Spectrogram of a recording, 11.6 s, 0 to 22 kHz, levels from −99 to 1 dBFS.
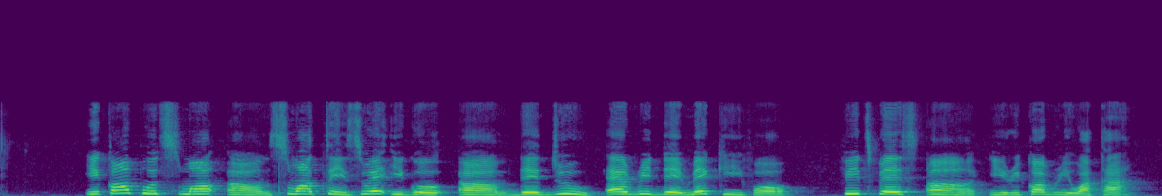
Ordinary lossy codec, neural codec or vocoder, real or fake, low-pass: none; vocoder, 22.05 kHz, 80 mel bands, Vocos; fake; none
